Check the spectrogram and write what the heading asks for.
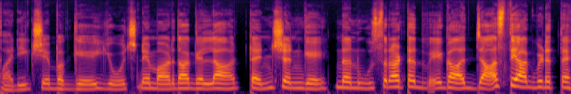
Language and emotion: Kannada, fearful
